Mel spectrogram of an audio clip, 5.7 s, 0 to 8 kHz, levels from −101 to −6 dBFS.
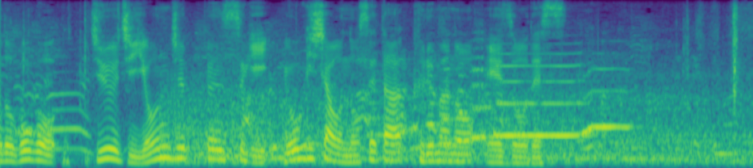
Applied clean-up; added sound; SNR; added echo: none; Brass instrument; 3 dB; none.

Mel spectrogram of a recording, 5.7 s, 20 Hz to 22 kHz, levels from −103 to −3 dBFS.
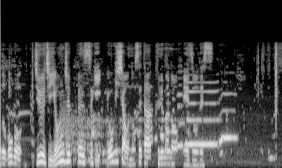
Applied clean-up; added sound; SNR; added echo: classical method spectral subtraction.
